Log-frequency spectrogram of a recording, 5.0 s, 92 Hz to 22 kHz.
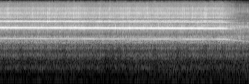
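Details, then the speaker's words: Wilesco T115 steam turbine at about 1.6 bar, drive belt removed: a high steady whistle slowly sinks in pitch as it coasts down far longer without belt drag; the bearings sound free and healthy. "You can hear how much longer it takes to spool down without the drag from the belt. So, yeah, the bearings are really good."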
